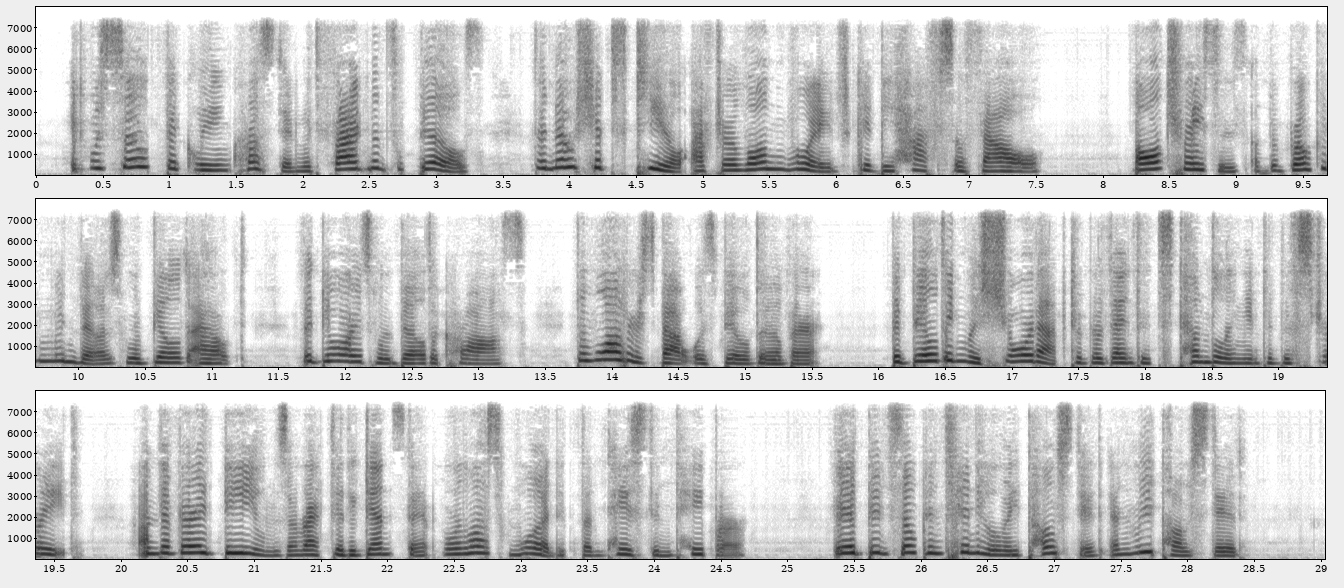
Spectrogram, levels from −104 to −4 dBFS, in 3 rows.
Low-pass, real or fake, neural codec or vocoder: 7.2 kHz; fake; codec, 16 kHz in and 24 kHz out, 0.6 kbps, FireRedTTS-2 codec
